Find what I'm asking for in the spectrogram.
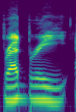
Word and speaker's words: Bradbury: Yeah, I know we mentioned maybe bat sponsors were out of the equation, but have we mentioned this week that Bradbury actually rhymes with Cadbury? – And it's a real Tasmanian connection, isn't it?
